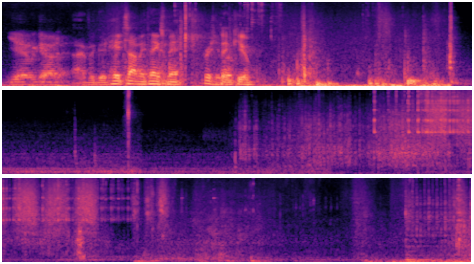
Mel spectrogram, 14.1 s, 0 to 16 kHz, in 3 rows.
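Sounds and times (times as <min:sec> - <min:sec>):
sandpaper scratching wood: 0:08.4 - 0:11.1.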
